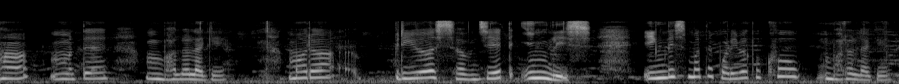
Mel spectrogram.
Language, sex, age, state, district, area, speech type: Odia, female, 18-30, Odisha, Malkangiri, urban, spontaneous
